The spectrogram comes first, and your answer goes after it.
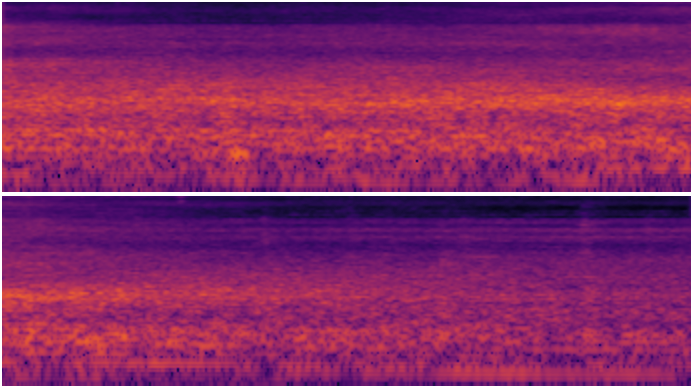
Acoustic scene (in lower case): street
